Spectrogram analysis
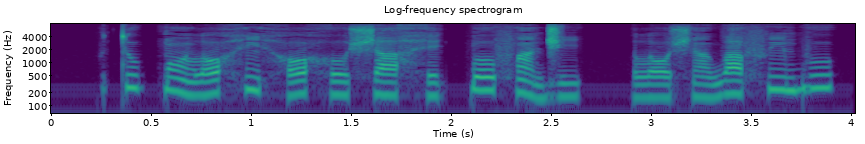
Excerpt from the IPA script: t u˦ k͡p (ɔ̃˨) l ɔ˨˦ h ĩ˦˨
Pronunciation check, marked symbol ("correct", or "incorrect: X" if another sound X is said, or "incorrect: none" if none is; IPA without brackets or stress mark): incorrect: ɔ̃˦˨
